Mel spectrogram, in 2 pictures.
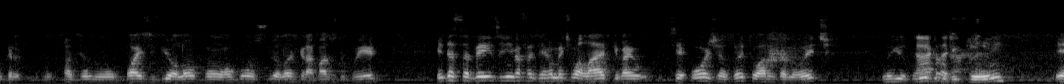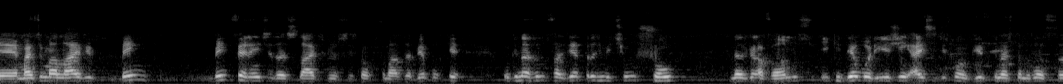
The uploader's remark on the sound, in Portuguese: ao vivo no Instagram da Alvorada FM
